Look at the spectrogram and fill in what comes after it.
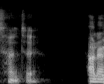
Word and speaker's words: Hunter x Hunter: How do you say Hunter X Hunter? – Hunter Hunter. Becky is supposed to be Hunter Hunter. – Shut up. – Oh, God. – How do you say the X? – The X is silent.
